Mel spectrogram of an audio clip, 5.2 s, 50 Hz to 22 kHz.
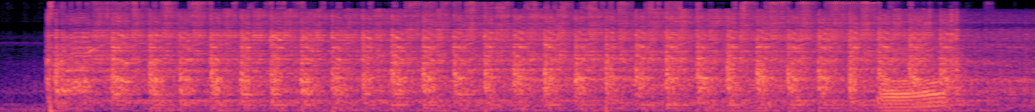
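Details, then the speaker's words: Distributorless engine, car stalled all day: starter spins steadily about three compressions a second for four seconds, never fires; damaged TDC (cam position) sensor connector socket stops ECU finding cylinder 1 timing, fixed without replacing parts. "eh jadi tidak bisa nggak bisa hidup Hai walaupun starter berapa kali tidak bisa hidup"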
